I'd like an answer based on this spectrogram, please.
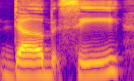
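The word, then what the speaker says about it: Dubsea: And then it's spelled D-U-B-S-E-A, Dub C.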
